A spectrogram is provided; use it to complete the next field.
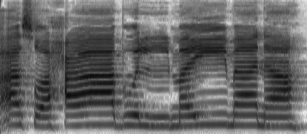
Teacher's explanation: सीन की आवाज़ नहीं आनी चाहिए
